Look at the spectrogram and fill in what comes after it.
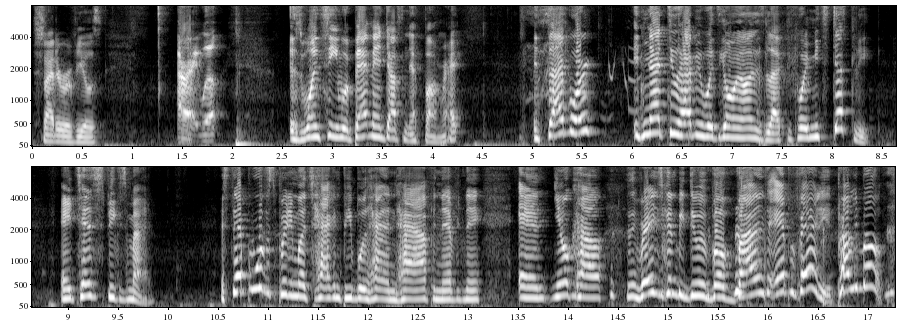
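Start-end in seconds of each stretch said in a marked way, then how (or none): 1.5-17.3 high-pitched put-on character voice. Reading a quote aloud after being asked for an Eric Cartman voice. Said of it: "read exactly what you read, but in an Eric Cartman voice".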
